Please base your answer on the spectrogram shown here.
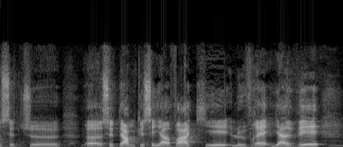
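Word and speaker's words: יהוה: euh euh confirme cette ce terme que c'est yava qui est le vrai Yav n'est pas dans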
